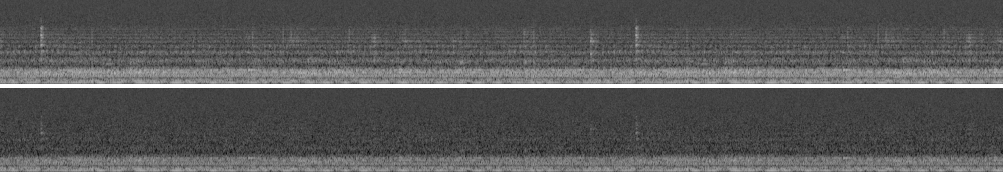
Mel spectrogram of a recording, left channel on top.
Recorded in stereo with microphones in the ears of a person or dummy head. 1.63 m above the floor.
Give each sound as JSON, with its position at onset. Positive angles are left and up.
{"t": 0.0, "sound": "a fan", "side_deg": 55}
